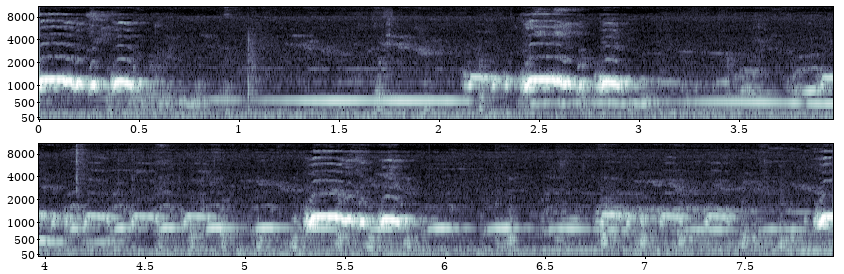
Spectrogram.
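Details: Lure song of a local Javan zebra dove: repeated rolling, trilled coo phrases, overlapped by long level and gently falling whistled notes from other birds.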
